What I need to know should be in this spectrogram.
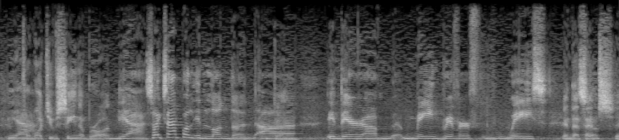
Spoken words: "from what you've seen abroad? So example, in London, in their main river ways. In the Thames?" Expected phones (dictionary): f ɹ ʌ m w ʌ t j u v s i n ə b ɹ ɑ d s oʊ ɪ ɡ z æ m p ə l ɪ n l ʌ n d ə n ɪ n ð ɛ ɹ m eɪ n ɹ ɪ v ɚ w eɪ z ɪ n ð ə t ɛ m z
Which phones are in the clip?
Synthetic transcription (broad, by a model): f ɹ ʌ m w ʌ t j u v s i n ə b ɹ ɑ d s oʊ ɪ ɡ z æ m p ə l ɪ n l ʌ n d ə n ɪ n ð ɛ ɹ m eɪ n ɹ ɪ v ɚ w eɪ s ɪ n ð ə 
